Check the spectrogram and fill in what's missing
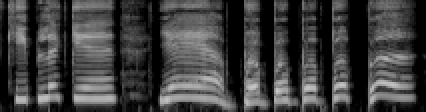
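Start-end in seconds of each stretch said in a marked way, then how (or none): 2.2-4.1 "b" chanted as a bouncy run of "buh"; letter B sound. Shown as a demonstration. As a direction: repeat "b" as "buh", climbing in pitch. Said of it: "looking for the b sound".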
